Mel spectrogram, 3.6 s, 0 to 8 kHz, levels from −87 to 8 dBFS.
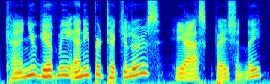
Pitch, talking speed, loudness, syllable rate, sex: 180 Hz, 150 wpm, -18 LUFS, 4.9 syllables/s, male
